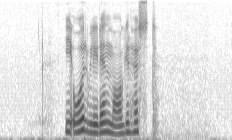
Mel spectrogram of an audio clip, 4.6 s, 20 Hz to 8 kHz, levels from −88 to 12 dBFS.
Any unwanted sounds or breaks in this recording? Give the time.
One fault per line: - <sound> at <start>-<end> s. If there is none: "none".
none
